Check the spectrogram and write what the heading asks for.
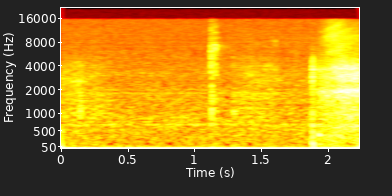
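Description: Two faint computer mouse clicks, about a second in and near the end, over near-silent room tone.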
